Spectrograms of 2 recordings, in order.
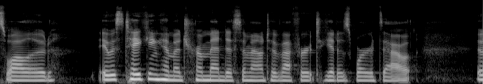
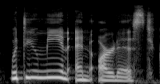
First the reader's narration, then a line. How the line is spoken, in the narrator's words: Craig asked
